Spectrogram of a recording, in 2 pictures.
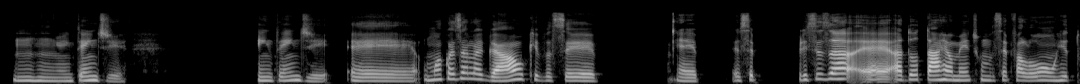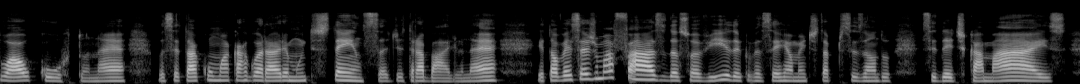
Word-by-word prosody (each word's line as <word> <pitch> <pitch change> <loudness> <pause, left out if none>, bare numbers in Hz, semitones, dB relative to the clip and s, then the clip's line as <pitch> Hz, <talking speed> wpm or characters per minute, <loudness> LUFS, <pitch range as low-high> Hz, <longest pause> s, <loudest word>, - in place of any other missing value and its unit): Uhum, 175 -3 -5
eu 160 - -6
entendi. 160 -5 -2 1.3
Entendi, 180 -4 -4 0.2
eh, 160 -3 -1
uma 220 +2 -2
coisa 250 +2 0
legal 220 -3 +5
que 220 -2 -6
você, 175 -3 -1 0.8
eh, 155 -2 -2 0.3
você 180 +3 -4 0.4
precisa, 245 +4 +5
eh, 120 +2 +5
adotar, 215 0 +5
realmente, 200 -2 0
como 200 -2 -7
você 200 +3 -4
falou, 185 -2 -1
um 190 -1 +1
ritual 185 -1 +2
curto, 160 -3 -10
né, 165 +2 -1 0.3
você 160 +2 -5
está 175 +1 +3
com 200 - -9
uma 190 0 -3
carga 190 0 -4
horária 175 0 +2
muito 180 +1 -7
extensa 170 -5 -1
de 165 +2 -13
trabalho, 150 -3 -3
né, 175 +5 +1 0.4
e - - -8
talvez 190 +5 0
seja 245 +3 0
uma 295 +3 0
fase 220 -8 +5
da 185 0 -1
sua 175 0 -3
vida 180 +3 -3
que - - -18
você, 170 0 -5
realmente, 170 -1 -6
está 170 - -5
precisando 165 -1 -8 0.3
se 170 - -8
dedicar 160 -1 -2
mais, 170 0 +3
175 Hz, 140 wpm, -22 LUFS, 165-195 Hz, 1.3 s, legal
